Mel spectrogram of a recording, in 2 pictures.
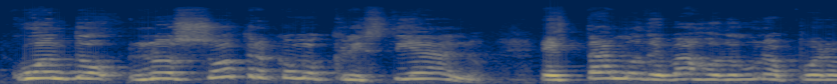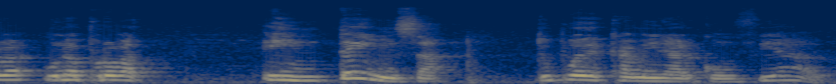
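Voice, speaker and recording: A man leading a Bible study, reading scripture aloud and explaining it in an animated way to a responding group. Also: high voice, unhurried. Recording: echoey room, mic far off.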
